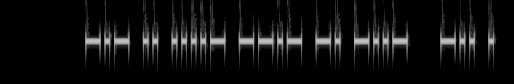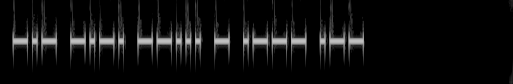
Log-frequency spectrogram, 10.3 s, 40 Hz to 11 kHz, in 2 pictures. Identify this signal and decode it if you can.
Morse code, heard as a keyed tone, about 25 wpm, 700 Hz. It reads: KI4QNX DE KC7TJW
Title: USA Callsign DE Callsign - 6 Characters - 25wpm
